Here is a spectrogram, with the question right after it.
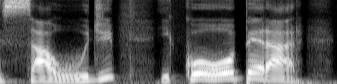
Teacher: Cada vogal ali é forte o suficiente para ser a dona da sua própria sílaba. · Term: iato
